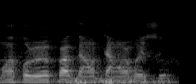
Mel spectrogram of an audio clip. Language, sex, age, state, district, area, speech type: Assamese, male, 45-60, Assam, Nagaon, rural, spontaneous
